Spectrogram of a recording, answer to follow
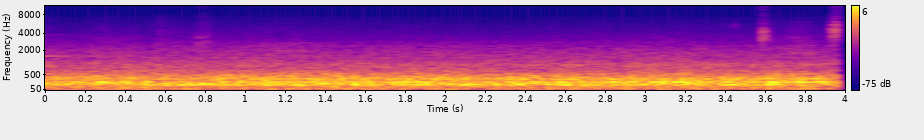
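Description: Steady road and tyre noise heard inside the cabin of a Tesla electric car driving along a street.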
